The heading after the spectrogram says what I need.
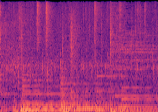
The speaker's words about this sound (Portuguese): Uma salva de palmas para vocês mesmo. Gente elegante, cheia de classe.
